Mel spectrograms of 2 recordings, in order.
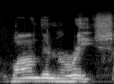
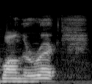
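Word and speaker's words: Vandenreich: It's not Von the Wreck. So I believe it's Vanden Reich.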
